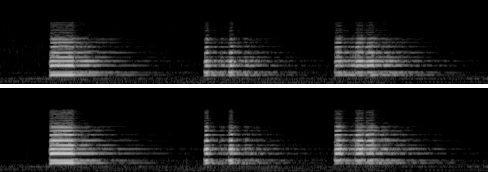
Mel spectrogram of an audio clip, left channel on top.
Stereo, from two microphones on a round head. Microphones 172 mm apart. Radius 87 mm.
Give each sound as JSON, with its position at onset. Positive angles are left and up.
{"t": 0.5, "sound": "a car horn", "side_deg": -65, "distance_m": 2.0}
